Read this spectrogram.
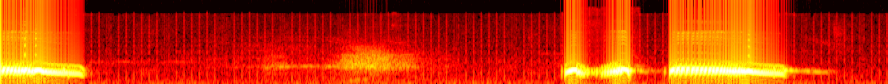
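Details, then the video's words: The end of one long descending coo, then a full thổ sấm phrase from a spotted dove: two short hollow notes and a sustained, slowly dropping low coo with a soft tail. "cu gáy giọng thổ sấm thúc gù"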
